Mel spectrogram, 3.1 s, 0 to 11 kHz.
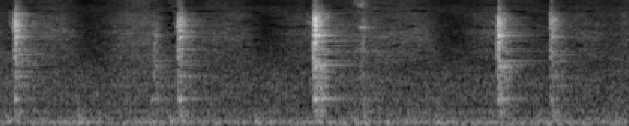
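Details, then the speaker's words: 2012 Lincoln MKX, right rear: sharp, irregular metal clicks as the brake pad is rocked in its bracket, top pad hardware missing; found on test drive, fix is adding hardware, cleaning and relubing. "Um, as we were test driving, found that we heard a clicking noise in the right rear. After further investigation, it looks like the hardware is not in there on the top."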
